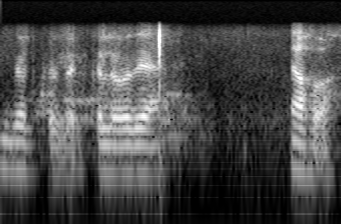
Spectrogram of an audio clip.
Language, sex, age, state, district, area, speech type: Dogri, male, 18-30, Jammu and Kashmir, Udhampur, rural, conversation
